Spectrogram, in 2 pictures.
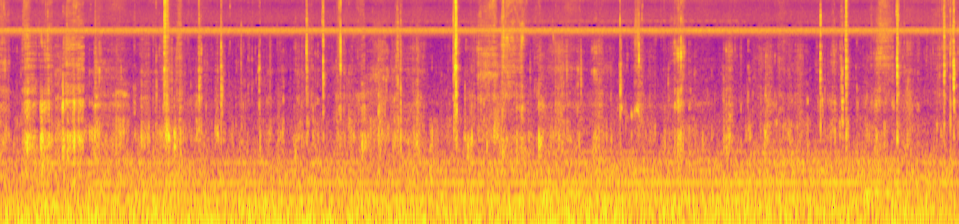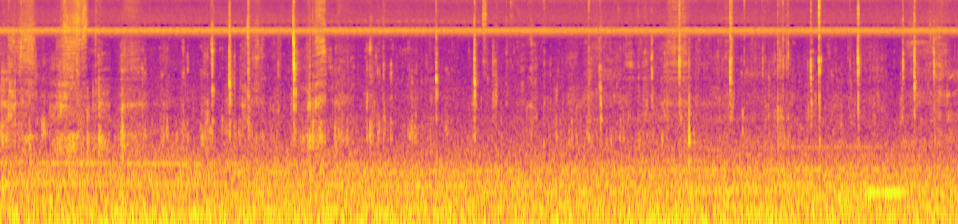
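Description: People eating by hand, biting and chewing raw cucumber and lettuce: irregular crisp crunches and mouth clicks over a steady low rumble and a constant thin high-pitched tone.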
